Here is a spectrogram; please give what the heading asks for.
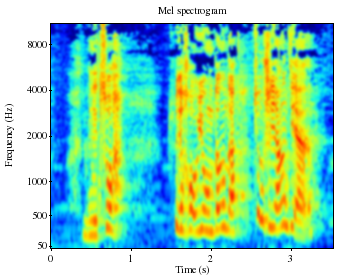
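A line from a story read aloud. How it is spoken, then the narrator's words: Furious cry. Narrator (Chinese): 沉香已经恼怒无比的叫出声来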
